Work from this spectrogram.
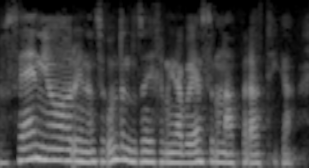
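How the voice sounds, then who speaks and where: Talking at a very fast pace, a woman with a medium pitch sounds somewhat breathy and keeps her intonation fairly even. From Italy, Palermo, Sicily. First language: Italian (speaking Spanish). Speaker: photographer and set designer. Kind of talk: casual interview.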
